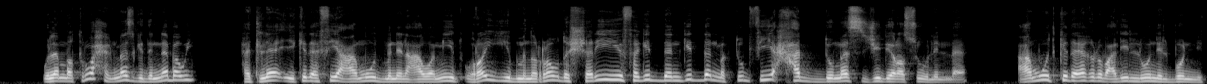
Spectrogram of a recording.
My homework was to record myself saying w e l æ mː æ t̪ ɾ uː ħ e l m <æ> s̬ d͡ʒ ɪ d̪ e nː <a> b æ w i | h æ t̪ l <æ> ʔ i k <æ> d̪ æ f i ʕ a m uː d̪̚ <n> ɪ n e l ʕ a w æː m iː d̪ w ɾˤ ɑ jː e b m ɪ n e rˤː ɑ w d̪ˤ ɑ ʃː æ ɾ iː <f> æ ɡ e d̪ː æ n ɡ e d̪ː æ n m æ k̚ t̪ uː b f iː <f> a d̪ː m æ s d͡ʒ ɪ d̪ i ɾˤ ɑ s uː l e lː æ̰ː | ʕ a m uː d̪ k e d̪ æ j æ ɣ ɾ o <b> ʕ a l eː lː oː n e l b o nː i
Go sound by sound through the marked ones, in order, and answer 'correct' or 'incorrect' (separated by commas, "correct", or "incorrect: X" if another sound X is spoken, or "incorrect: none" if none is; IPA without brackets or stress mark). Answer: correct, incorrect: æ, incorrect: æː, incorrect: e, incorrect: m, correct, incorrect: ħ, correct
